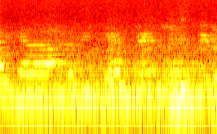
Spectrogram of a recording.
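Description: A voice singing a few slow, held notes, quieter than the surrounding narration.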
